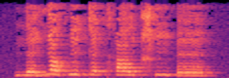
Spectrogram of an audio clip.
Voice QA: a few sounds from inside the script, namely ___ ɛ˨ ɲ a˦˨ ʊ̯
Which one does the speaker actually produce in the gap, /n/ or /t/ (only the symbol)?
n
